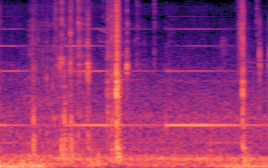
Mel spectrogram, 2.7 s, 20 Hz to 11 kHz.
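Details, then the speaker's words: 2003 Porsche Boxster (tiptronic), flood-salvage car, key on but engine not starting; smooth even electric whir of window travel, no grinding or straining — power windows working normally. "Windows work."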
